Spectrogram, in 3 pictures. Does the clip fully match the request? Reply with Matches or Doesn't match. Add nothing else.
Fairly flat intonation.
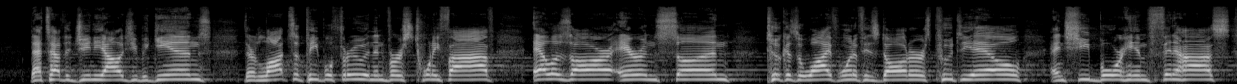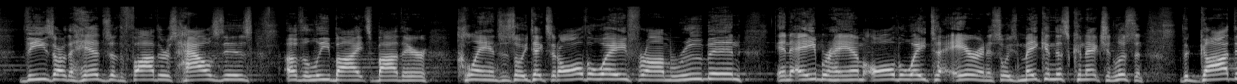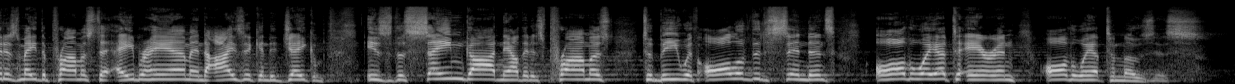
Matches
